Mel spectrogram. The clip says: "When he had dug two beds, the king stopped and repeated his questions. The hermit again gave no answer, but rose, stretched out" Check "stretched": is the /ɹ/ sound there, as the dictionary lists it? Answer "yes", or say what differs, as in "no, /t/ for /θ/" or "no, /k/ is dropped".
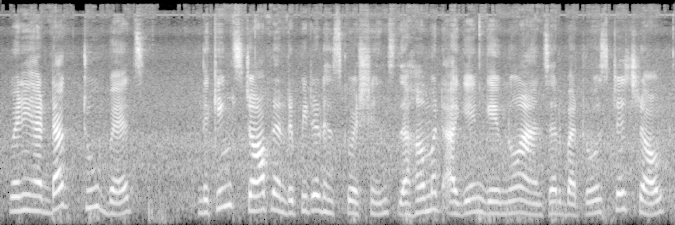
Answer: no, /ɹ/ is dropped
